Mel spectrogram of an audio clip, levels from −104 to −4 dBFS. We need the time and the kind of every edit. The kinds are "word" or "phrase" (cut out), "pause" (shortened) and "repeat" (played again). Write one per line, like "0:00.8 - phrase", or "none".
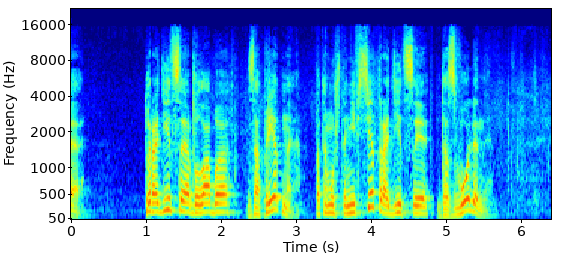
0:01.0 - word
0:02.3 - pause
0:04.8 - pause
